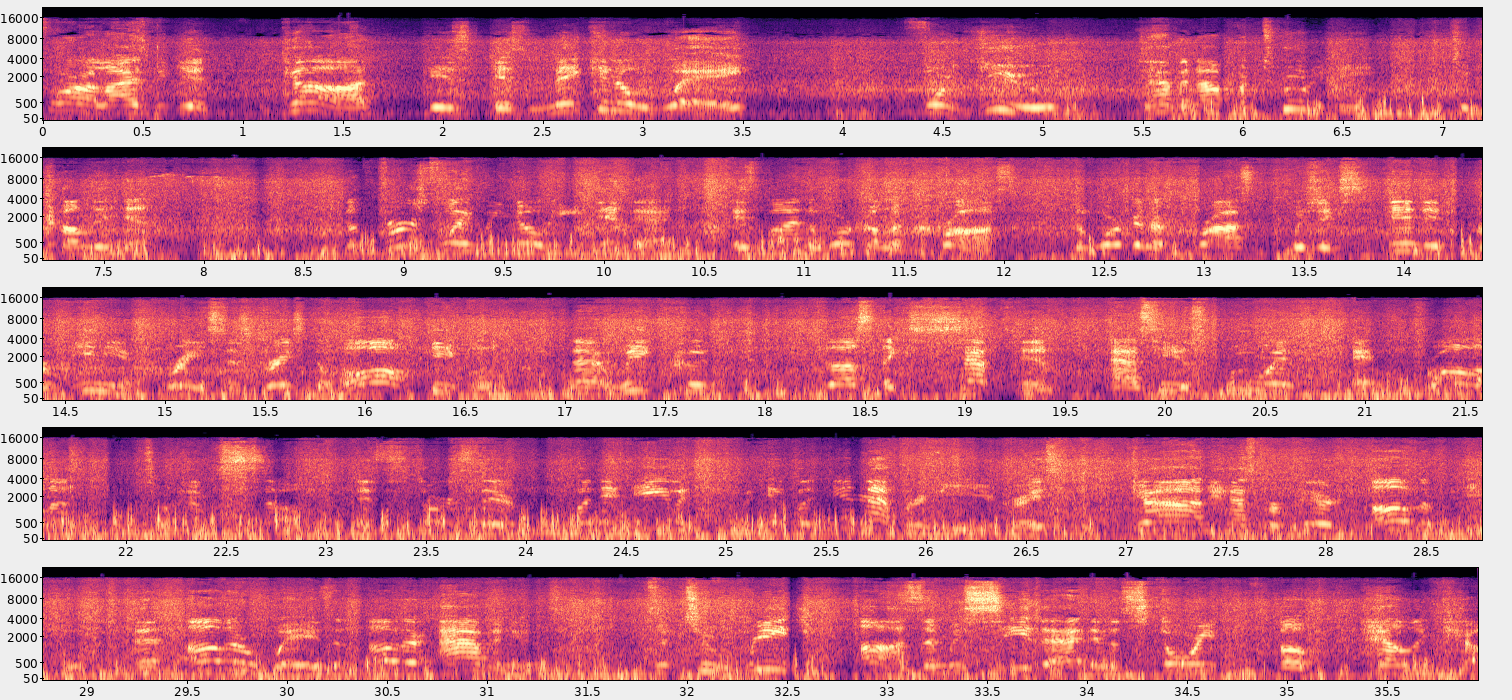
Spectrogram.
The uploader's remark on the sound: Unfortunately, there is a lot of noise in the video for Today. Broadcasting/recording while outside.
